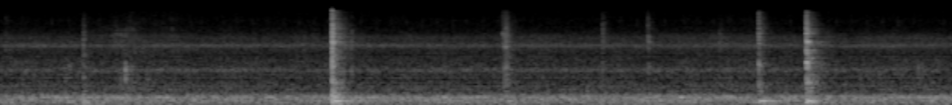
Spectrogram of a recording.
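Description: A metal ladle clinking against a metal pot as soup is stirred: a few light clicks, the loudest about two seconds in and two close together near the end, over a steady low hum.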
